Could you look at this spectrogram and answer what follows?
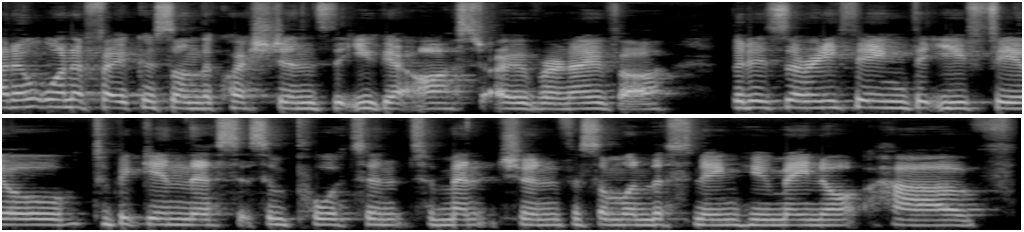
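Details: Adult woman; typical speech.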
